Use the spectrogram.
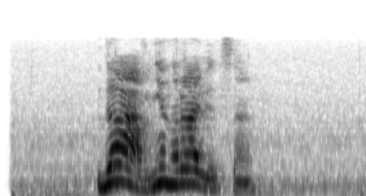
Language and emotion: Russian, positive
